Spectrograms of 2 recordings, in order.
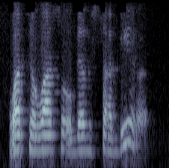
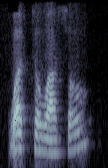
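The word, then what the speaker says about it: watawasso bil sabira (وتواصوا بالصبر): Then patience in the Quranic Arabic, it is pronounced watawasso bil sabira. Don't try to take on the burden by yourself. Again, it is watawaso.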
